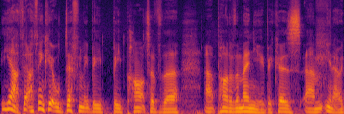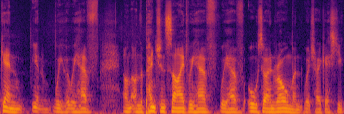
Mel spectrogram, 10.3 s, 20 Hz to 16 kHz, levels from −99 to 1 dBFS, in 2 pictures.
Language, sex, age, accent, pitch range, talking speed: English, male, 30-49, British, 95-105 Hz, 250 wpm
